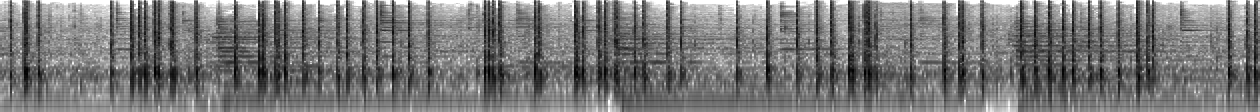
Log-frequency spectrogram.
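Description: Aerial fireworks bursting and crackling in rapid, overlapping cracks over music with sustained low notes that change every second or two.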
